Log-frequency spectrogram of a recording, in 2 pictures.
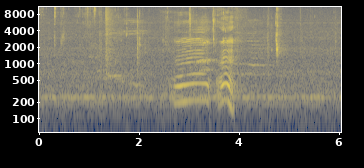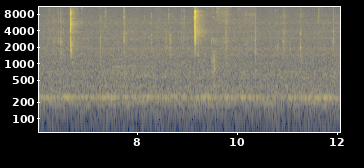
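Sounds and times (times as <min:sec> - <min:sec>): steady low hum: 0:00.0 - 0:12.0
man chewing: 0:00.2 - 0:01.4, 0:08.3 - 0:12.0.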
